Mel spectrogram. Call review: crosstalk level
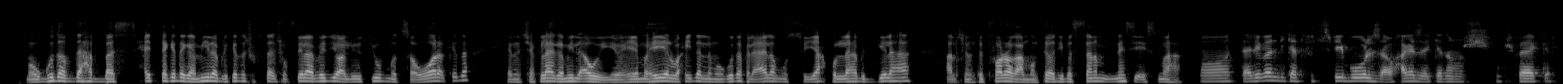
none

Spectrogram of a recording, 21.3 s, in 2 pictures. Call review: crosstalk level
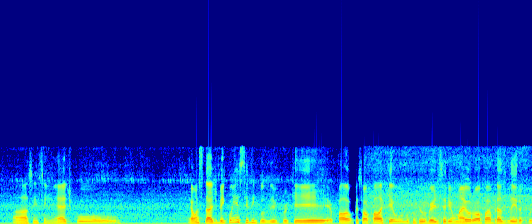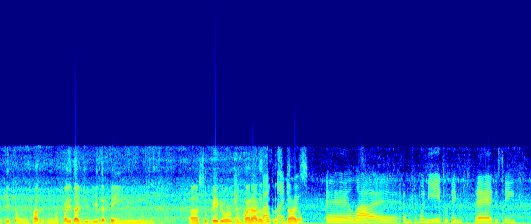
present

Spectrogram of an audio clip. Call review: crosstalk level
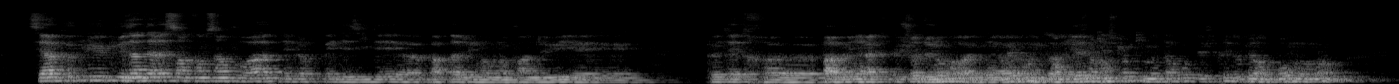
present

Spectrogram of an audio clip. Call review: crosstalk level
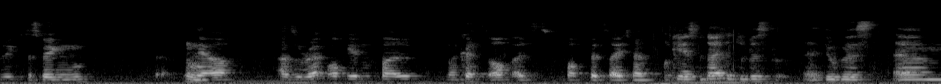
none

